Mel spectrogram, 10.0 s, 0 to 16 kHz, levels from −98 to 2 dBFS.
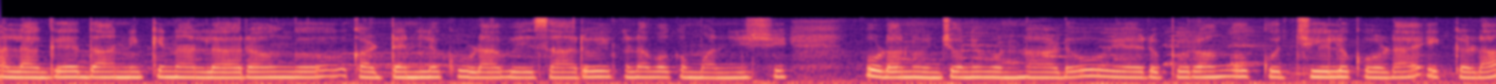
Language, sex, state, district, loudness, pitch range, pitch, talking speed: Telugu, female, Andhra Pradesh, Chittoor, -16 LUFS, 205-220 Hz, 210 Hz, 120 wpm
